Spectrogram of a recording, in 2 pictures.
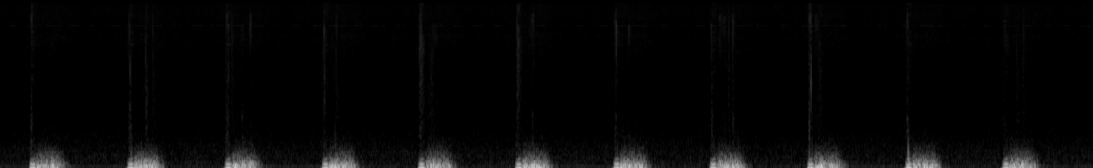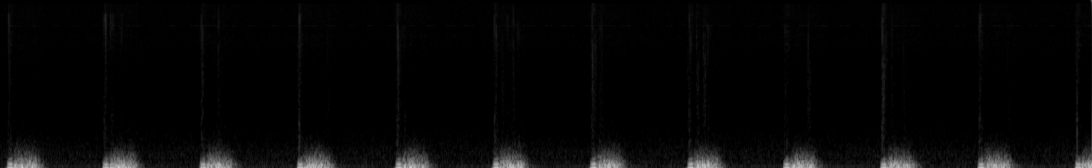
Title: Murmur of Aortic Stenosis | Heart Sounds | Auscultation of Heart Sounds @cardiologyinsights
